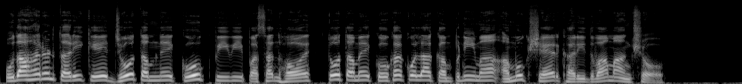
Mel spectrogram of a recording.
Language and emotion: Gujarati, neutral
